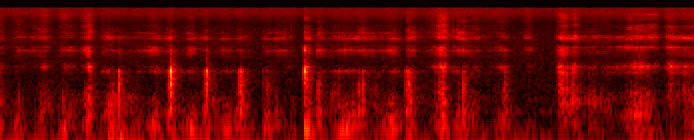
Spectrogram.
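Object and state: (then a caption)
Wooden mortar and pestle. A wooden pestle rubs and knocks inside a light, hollow wooden mortar. Soft, uneven scraping is broken by irregular hollow wooden knocks, with a couple of sharper, brighter clacks near the middle that carry a brief woody ring.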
